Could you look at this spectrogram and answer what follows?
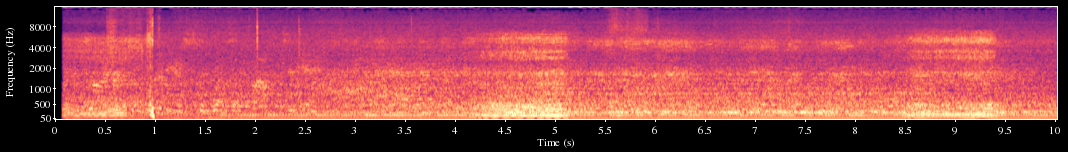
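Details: Bullmastiff puppy asleep, giving two low, fluttering snores about four seconds apart over a steady background hum: snoring.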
